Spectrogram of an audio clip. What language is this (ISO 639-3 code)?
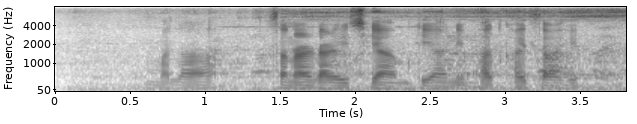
mar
